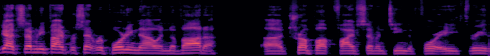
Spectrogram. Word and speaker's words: Nevada: Was his Nevada? Nevada. Nevada. Oh, I have a guy who comments all the time. It tells me I'm saying it wrong. It's Nevada.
